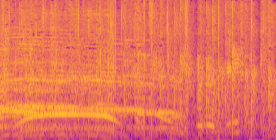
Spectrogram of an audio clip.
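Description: An audience breaks into dense, steady applause with a loud whooping cheer over the start, the clapping continuing for a few seconds and turning slightly thinner and more scattered toward the end.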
